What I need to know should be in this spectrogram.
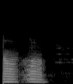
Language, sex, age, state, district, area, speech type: Assamese, male, 18-30, Assam, Charaideo, rural, conversation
